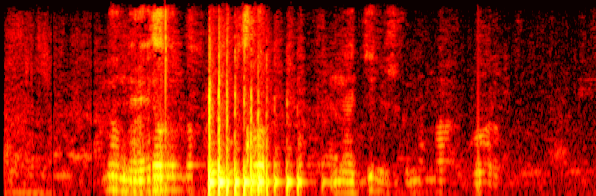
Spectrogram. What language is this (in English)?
Kinyarwanda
